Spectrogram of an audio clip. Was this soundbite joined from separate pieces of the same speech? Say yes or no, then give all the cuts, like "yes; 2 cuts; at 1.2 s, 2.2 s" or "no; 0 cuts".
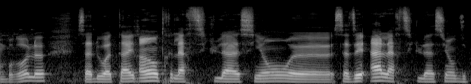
yes; 1 cut; at 1.4 s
